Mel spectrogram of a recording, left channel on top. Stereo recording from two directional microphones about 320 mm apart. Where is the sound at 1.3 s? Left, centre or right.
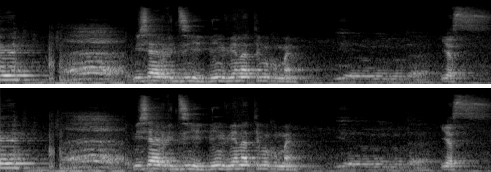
Centre.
